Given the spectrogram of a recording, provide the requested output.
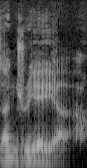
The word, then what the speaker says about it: Andriella: I pronounced that correct I gave you the Spanish Y for the Double L yeah I like it Andre and it's more Italian it seems Spanish but it's Italian yeah no but it's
